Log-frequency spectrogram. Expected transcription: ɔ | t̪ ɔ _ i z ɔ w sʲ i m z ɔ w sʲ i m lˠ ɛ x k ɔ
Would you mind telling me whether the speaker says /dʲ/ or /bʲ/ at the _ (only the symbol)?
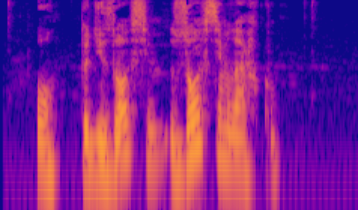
dʲ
